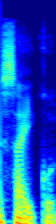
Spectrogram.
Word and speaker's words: psycho: अब यहां पे साइको है तो इसमें पी साइलेंट होता है और इसको ही पढ़ा जाता है साइको।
